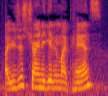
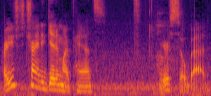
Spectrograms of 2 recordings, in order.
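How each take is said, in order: First: Said in the usual way. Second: Low, soft, half-whispered teasing; lowered, breathy playful tease; playful flirty tease. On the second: Shown as a demonstration. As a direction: hush it like a private joke.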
